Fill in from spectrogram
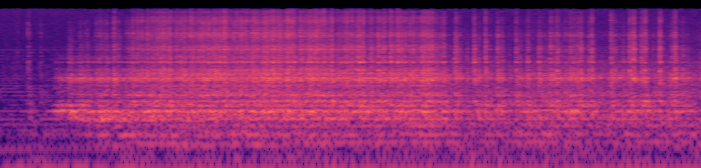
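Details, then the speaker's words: Refrigerator (no-frost/freezer) starting, stopping or running: rattling, chattering whirr with fast irregular beat from the failing condenser fan next to the compressor outside; the wires and gas pipes in front of the fan need cleaning. "ses yapıyor ise dışarıda motorun yanında bulunan bu fan arızalıdır"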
